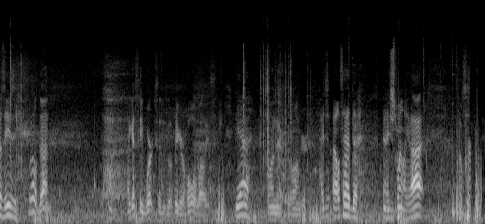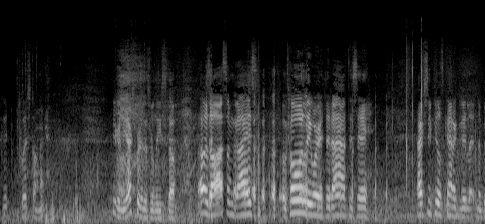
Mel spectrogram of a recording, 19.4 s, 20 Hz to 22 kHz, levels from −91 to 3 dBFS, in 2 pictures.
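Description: No technical faults are audible.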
